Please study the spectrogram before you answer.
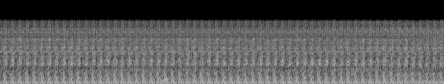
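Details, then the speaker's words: Motorcycle with air box fitted loosely, clutch pulled in: even, steady thrum about three and a half pulses a second, no misses or knocks; idling normally. "um that sounds fairly normal to me"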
